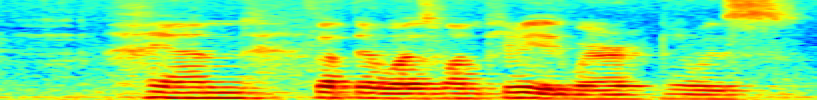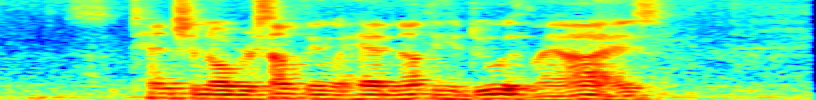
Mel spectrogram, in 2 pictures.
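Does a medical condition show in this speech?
No.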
